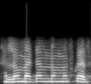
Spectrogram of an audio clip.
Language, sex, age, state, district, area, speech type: Odia, female, 18-30, Odisha, Nayagarh, rural, conversation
